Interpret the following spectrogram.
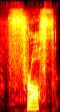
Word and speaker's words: froth: Froth. Froth. The F and the R together. Bit difficult, even for native speakers sometimes.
